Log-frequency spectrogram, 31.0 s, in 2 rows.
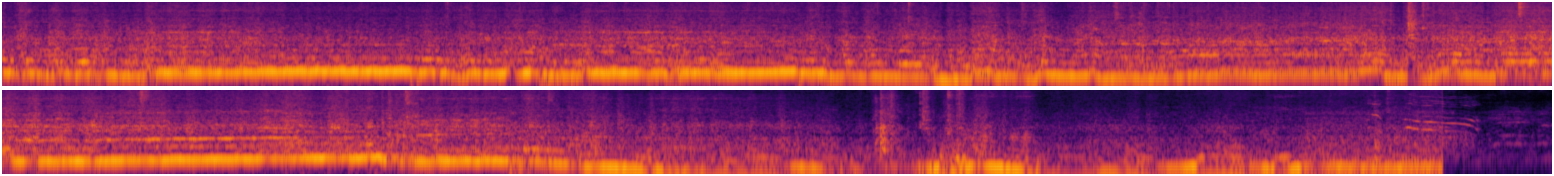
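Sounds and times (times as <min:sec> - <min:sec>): race car engine revving: 0:00.0 - 0:29.9.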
